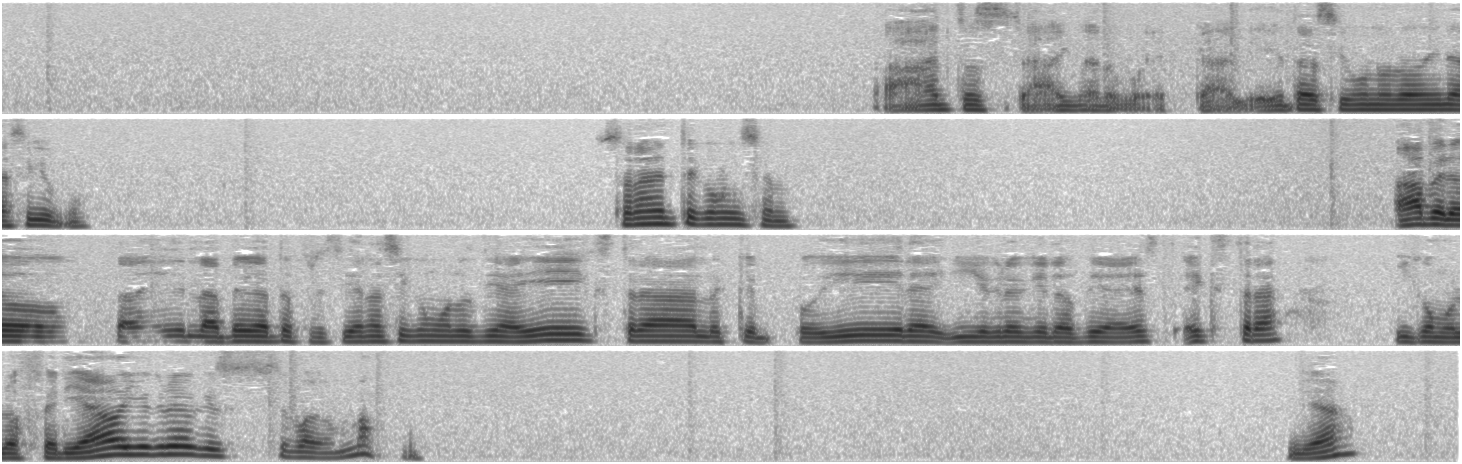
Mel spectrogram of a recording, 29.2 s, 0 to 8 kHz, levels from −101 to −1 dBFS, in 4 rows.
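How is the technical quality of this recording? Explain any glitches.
The quality is noticeably degraded throughout by low-delay AAC compression. Across the whole clip the speech sounds rough and grainy, likely from AAC-ELD, whose short frames blur pitch harmonics. At a rate that fits roughly 32 kbps, a spectrogram shows smeared harmonics with noise filling the gaps. Nothing appears above 8 kHz, which matches the call's microphone processing.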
